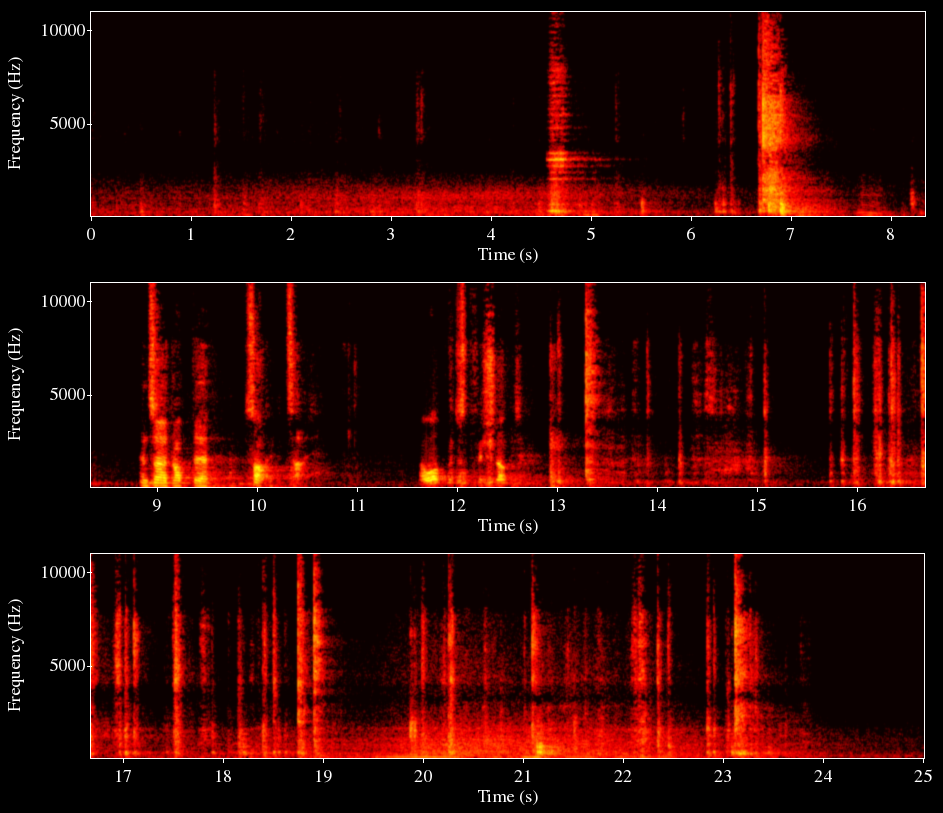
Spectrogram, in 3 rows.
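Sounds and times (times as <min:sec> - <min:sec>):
small metallic clicks and knocks: 0:15.0 - 0:19.2, 0:19.8 - 0:23.8.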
